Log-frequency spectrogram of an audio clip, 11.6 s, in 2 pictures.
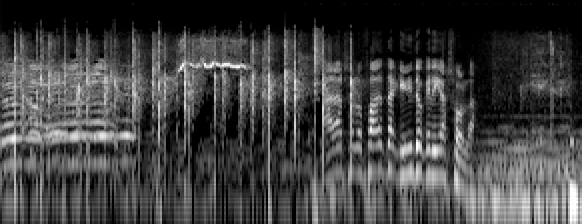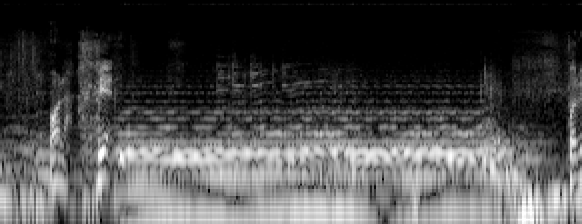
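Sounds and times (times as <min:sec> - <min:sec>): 
audience clapping: 0:00.0 - 0:03.7
speech: 0:03.6 - 0:05.0, 0:06.3 - 0:07.4
sustained high tonal sound: 0:07.0 - 0:11.3.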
